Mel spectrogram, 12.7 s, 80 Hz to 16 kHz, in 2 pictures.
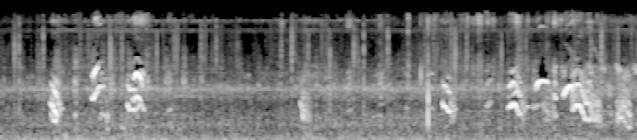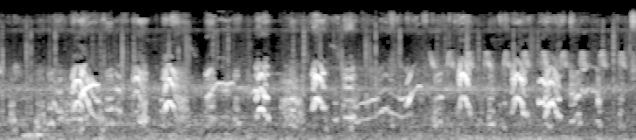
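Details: Puppies about 30 days old feed from their mother, whimpering and yipping almost continuously in quick, high, wavering squeals, sometimes overlapping, with soft shuffling beneath.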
